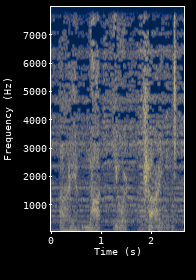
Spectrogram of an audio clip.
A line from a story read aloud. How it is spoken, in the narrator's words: Voss said, his voice thick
